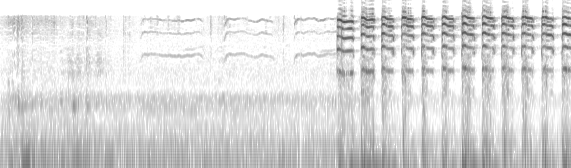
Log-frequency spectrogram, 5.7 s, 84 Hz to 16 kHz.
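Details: Eurasian hobby at a nest in Dorset, a chick being fed, 8 July 2024: soft faint whistles at first, then a loud run of sharp, arched, harmonic squealing notes repeated about two and a half times per second.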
